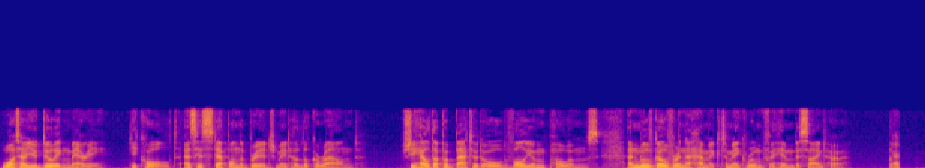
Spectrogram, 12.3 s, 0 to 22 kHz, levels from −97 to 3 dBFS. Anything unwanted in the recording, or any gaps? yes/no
yes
